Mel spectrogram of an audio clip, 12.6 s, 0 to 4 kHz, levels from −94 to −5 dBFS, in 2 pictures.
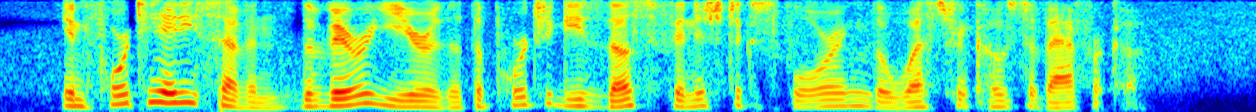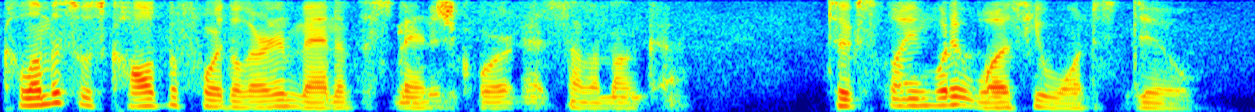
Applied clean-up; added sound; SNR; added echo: neural mask model Resemble Enhance denoiser.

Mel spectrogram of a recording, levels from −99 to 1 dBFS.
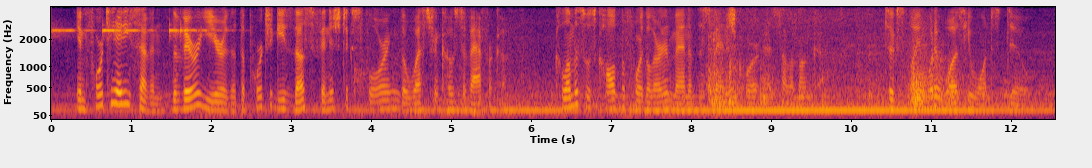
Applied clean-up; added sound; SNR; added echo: none; Sliding door; 2 dB; none.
